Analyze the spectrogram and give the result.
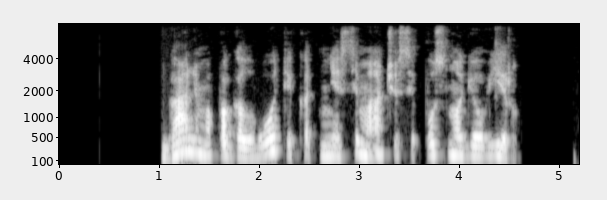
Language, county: Lithuanian, Panevėžys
